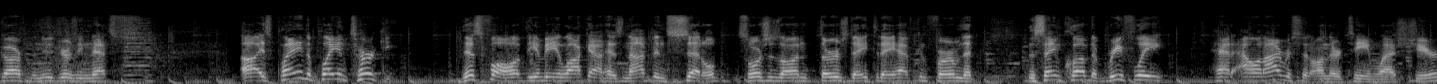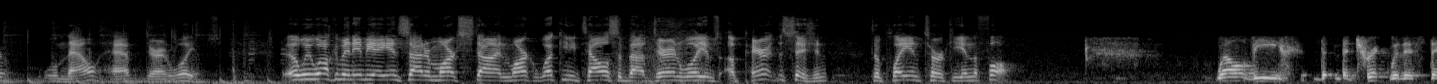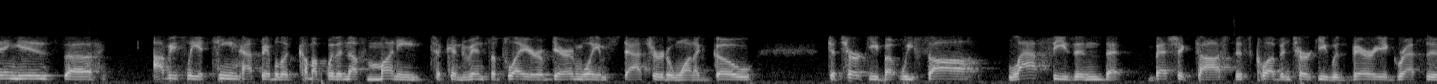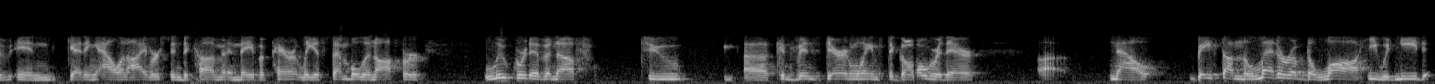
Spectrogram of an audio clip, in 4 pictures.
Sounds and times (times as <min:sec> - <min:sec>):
Speech: 0:00.0 - 0:01.3, 0:02.4 - 0:04.0, 0:04.6 - 0:16.4, 0:17.2 - 0:24.6, 0:26.5 - 0:36.3, 0:37.0 - 0:47.4, 0:48.0 - 0:57.4.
